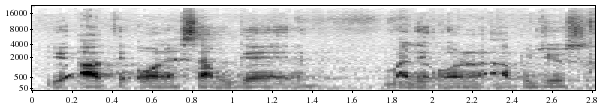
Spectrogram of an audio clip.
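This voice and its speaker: Very fast, low-voiced young man. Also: flat delivery, vocal fry, crowd noise. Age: early 20s. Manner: slangy, firm, repeats himself. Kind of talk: casual debate among friends.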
